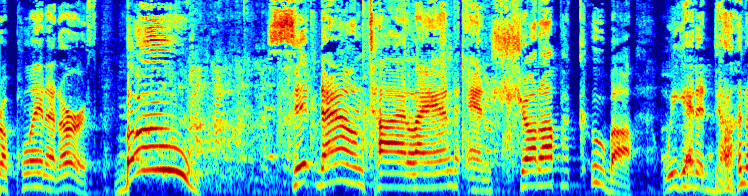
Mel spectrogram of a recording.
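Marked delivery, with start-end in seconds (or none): 1.1-2.0 high, loud boom; cocky yelled boom; triumphant shout. Acted. Triumphant brag. 2.7-6.3 higher, slow taunting; mock-arrogant put-down; cocky taunt. Taunting other countries.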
